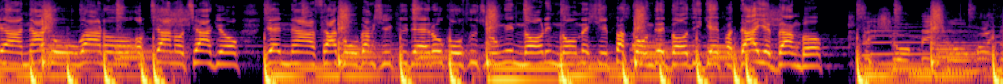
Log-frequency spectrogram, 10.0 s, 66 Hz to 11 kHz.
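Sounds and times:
rapping over a beat: 0:00.0 - 0:10.0
deep falling kick drums: 0:02.7 - 0:03.0.

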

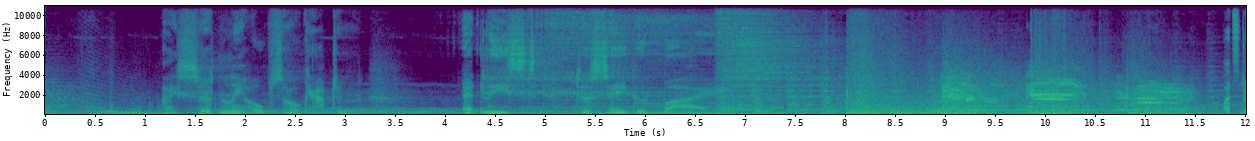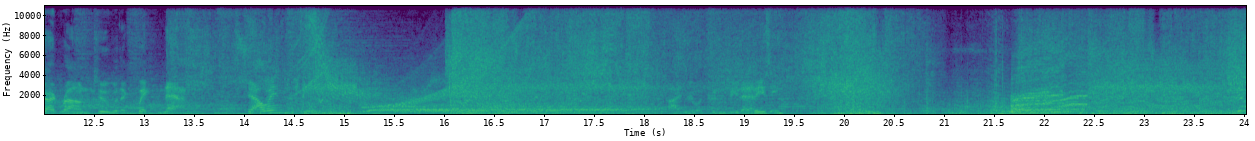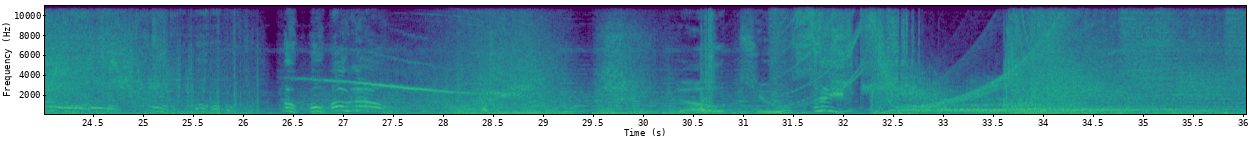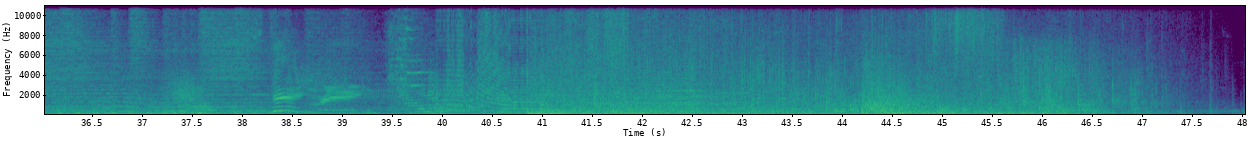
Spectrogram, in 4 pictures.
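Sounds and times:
monster roaring: 0:15.1 - 0:18.2
stone shattering crash: 0:40.8 - 0:47.8.

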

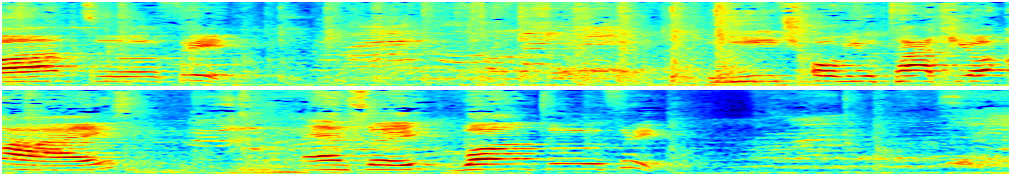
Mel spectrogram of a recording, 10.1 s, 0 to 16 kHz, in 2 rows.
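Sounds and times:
children chattering and calling out: 0:00.1 - 0:10.0.

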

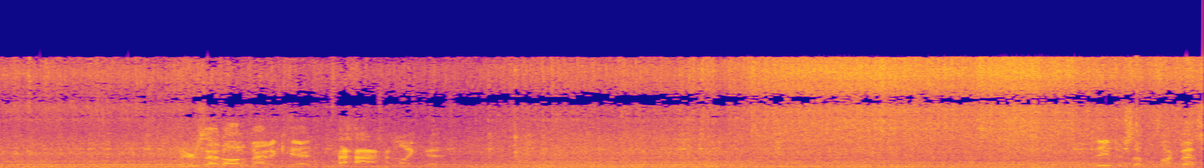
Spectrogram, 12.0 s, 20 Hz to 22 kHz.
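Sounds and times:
combine harvester engine rumble: 0:00.0 - 0:12.0.

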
